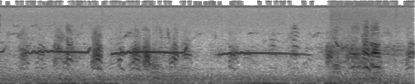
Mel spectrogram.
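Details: A wintering flock of barnacle geese grazing a field on an RSPB reserve on Islay, Scotland, keeps up a steady overlapping chorus of short, yapping honks and a few drawn-out nasal notes over a low rumble.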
